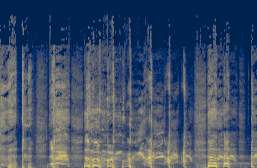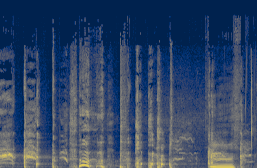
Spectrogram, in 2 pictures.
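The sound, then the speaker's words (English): A prolonged, exaggerated, staged coughing fit: loud, throaty hacks and wheezy voiced coughs in rapid irregular bursts, with brief gasping pauses, going on for about ten seconds. “If you're playing for sympathy by staging a coughing fit, it's not going to work.”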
